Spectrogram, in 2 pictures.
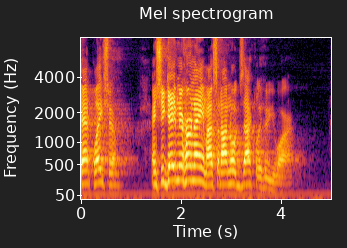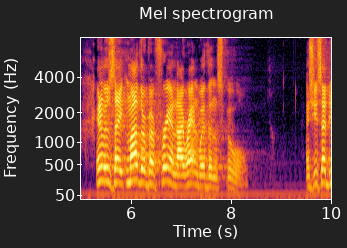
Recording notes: A sermon preached Thursday Afternoon during our Spring Jubilee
